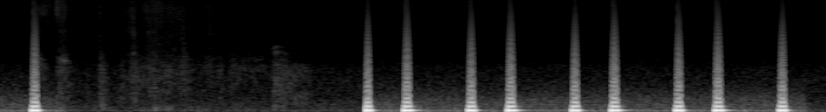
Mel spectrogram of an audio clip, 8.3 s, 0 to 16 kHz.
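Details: Self-performed core exam practice: a single thump, a pause, then regular paired lub-dub beats at about 57 a minute; normal heart sounds through the stethoscope bell with light pressure.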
